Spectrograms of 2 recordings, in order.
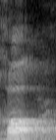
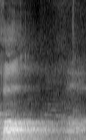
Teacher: cara mengucapkan kha, lidahnya terangkat, tapi untuk menunjukkan keinfitahannya mulut kita dibuka. Untuk menunjukkan ada ruangan.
